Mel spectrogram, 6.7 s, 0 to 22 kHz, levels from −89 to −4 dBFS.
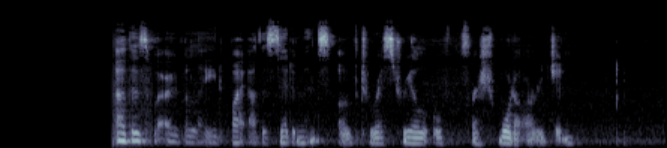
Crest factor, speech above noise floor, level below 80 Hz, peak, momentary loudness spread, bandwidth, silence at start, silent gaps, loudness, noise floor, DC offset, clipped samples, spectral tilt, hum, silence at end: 26 dB; 27 dB; under -90 dBFS; -12 dBFS; 20 LU; 12.5 kHz; 1.1 s; none; -33 LUFS; -63 dBFS; under 0.1%; under 0.1%; -2 dB/octave; none; 0.95 s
